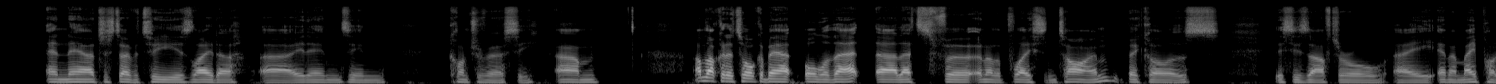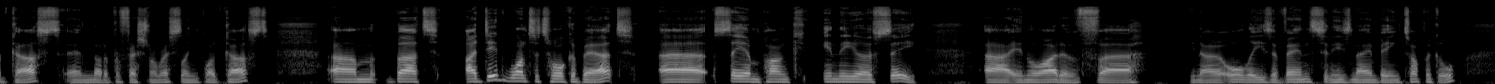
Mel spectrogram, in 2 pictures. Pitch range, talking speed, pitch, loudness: 100-120 Hz, 145 wpm, 110 Hz, -32 LUFS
